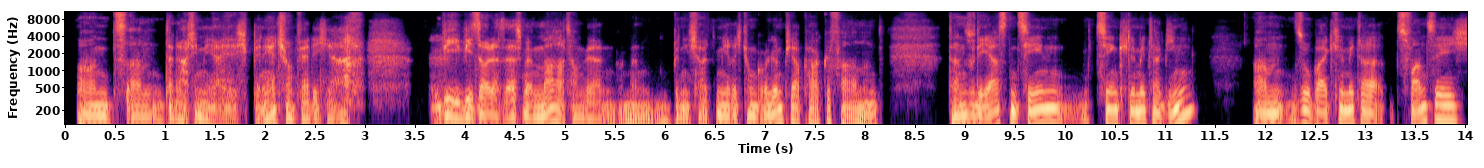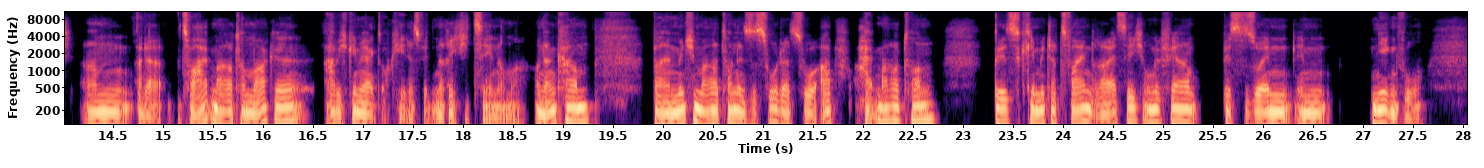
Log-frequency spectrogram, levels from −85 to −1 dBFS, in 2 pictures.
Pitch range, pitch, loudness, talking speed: 90-110 Hz, 100 Hz, -16 LUFS, 165 wpm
